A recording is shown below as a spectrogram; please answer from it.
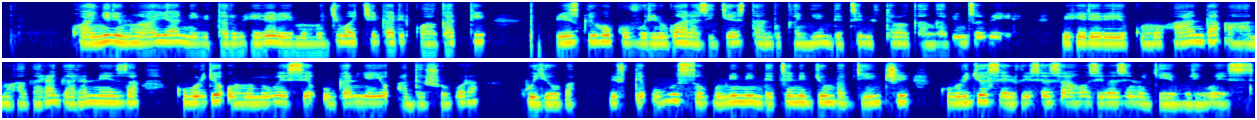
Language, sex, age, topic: Kinyarwanda, female, 18-24, health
